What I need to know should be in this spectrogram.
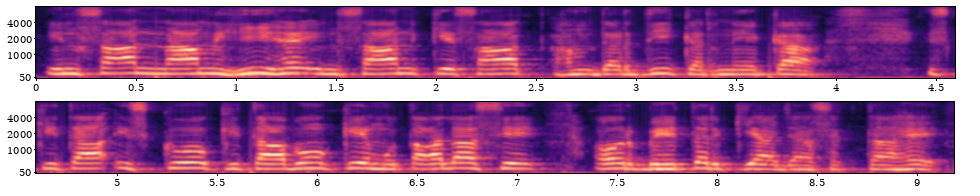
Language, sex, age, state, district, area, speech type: Urdu, male, 18-30, Bihar, Purnia, rural, spontaneous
